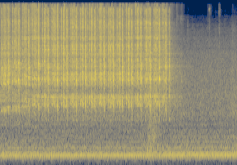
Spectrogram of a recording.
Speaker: switch on and then turn that off here we go so quiet you can barely hear it but it's act it's not a great feat but it has reversed look at that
